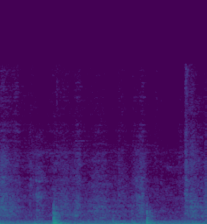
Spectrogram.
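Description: Fingers rubbing and working sticky flour-and-water pastry dough in a bowl: faint soft rubbing with two light knocks, about half a second and a second and a half in.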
